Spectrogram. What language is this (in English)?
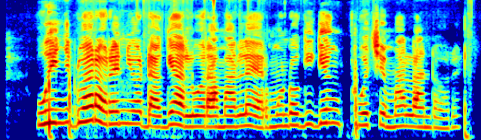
Luo (Kenya and Tanzania)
